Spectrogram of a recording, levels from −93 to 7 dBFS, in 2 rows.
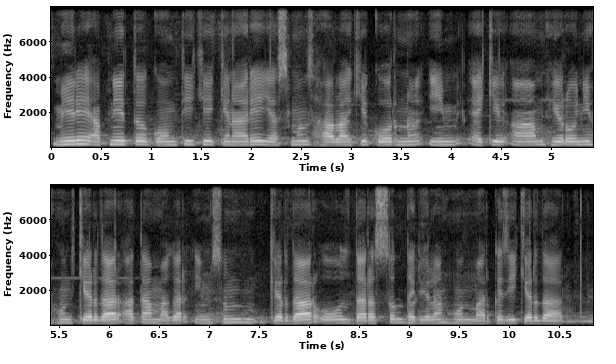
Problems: constant background noise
